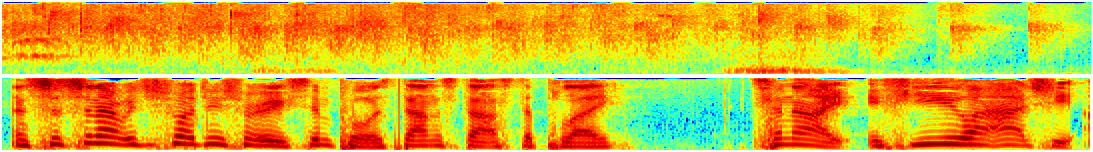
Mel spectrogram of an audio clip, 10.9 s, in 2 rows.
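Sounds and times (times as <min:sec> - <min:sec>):
audience clapping: 0:00.0 - 0:05.5
low thumps: 0:03.6 - 0:04.3
speech: 0:05.5 - 0:08.6, 0:09.2 - 0:10.8.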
